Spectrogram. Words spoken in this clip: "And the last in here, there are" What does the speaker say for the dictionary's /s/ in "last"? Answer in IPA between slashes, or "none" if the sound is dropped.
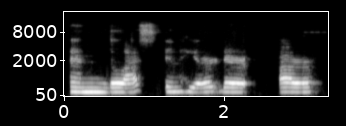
/s/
